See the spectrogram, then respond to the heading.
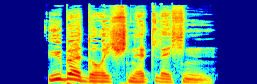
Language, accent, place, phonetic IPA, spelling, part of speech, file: German, Germany, Berlin, [ˈyːbɐˌdʊʁçʃnɪtlɪçn̩], überdurchschnittlichen, adjective, De-überdurchschnittlichen.ogg
- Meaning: inflection of überdurchschnittlich: 1. strong genitive masculine/neuter singular 2. weak/mixed genitive/dative all-gender singular 3. strong/weak/mixed accusative masculine singular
